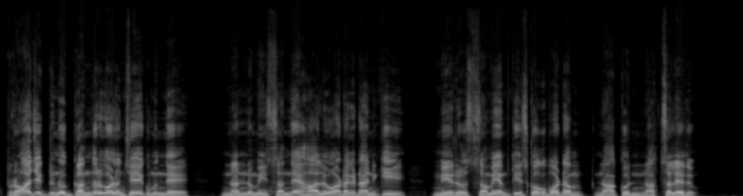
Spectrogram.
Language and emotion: Telugu, angry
